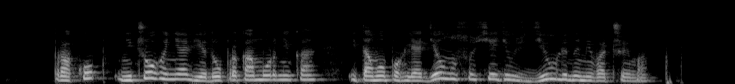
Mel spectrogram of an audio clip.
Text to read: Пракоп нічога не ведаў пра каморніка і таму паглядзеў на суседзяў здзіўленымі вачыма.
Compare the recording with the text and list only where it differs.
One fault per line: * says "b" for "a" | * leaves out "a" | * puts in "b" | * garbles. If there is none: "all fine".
all fine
